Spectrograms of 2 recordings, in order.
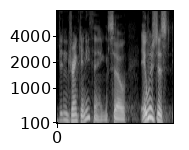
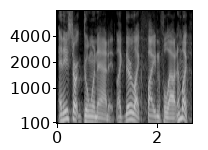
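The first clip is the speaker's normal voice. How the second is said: usual speaking voice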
